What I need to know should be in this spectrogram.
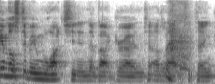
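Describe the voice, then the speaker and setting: A man talks over noticeable background noise. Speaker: vegan livestream host. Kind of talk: casual livestream interview talk.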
